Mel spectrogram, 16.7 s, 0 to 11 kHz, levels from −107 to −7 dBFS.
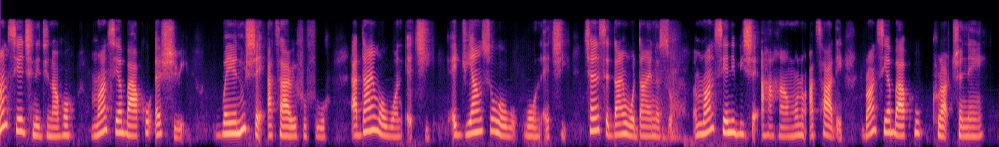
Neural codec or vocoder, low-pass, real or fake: codec, 16 kHz, 2 kbps, X-Codec, HuBERT features, trained on LibriSpeech; 7.2 kHz; fake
